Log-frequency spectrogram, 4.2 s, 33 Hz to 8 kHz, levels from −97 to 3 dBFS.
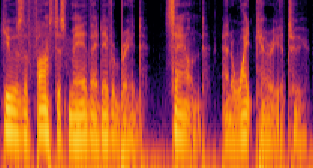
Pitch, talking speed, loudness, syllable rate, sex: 90 Hz, 185 wpm, -19 LUFS, 4.8 syllables/s, male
